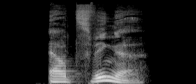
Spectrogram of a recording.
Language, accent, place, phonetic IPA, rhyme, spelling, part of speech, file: German, Germany, Berlin, [ɛɐ̯ˈt͡svɪŋə], -ɪŋə, erzwinge, verb, De-erzwinge.ogg
- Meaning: inflection of erzwingen: 1. first-person singular present 2. first/third-person singular subjunctive I 3. singular imperative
